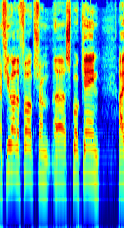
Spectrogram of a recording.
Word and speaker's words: Spokane: And a few other folks from Spokane. I say Spokane. I guess the proper way to say it is Spokane or something like that. That's the French way. But I say Spokane, Washington.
